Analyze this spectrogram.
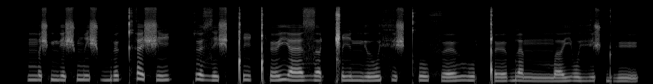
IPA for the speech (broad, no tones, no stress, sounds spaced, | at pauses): m ə ʃ mʲ ɛ ʃ m i ʃ b ʏ kʰ ɛ ʃ i kː ʏ z i ʃ ǃ i ǃʰ ʏ j ɛ z ə ǁ i mʲ u fʲ ə ʃ kʰ u f ø v u ǃ ʏ b ɛ mː ə j u vʲ ø ʃ ɖʱ y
